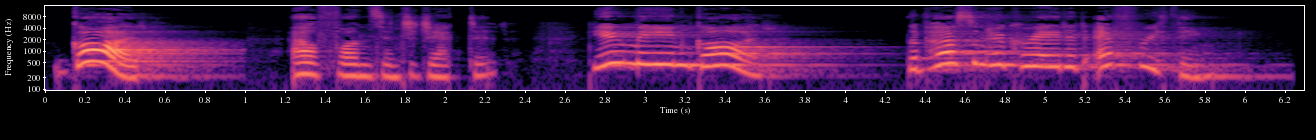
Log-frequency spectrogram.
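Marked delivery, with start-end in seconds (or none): 0.1-0.7 sudden high, loud burst of realisation; surprised exclamation. A narrator's reading. 2.7-6.2 put-on higher, lighter young voice explaining; bright little brother voice, raised; Alphonse's voice. A narrator's reading.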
